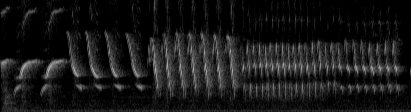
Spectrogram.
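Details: Canary song used as a lure and master recording for training young canaries to learn sounds: rapid sweeping whistled notes, then quick buzzy repeated syllables, ending in a fast trilled roll, with a faint low hum beneath.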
